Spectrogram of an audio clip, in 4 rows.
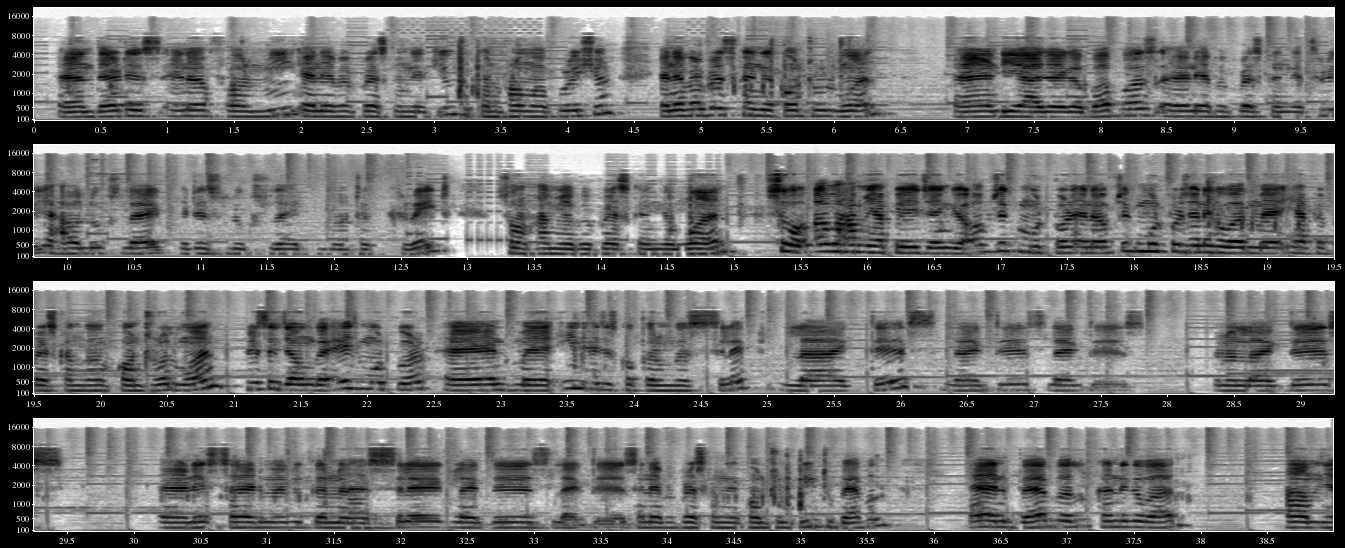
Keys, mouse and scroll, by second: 0.5-1.1 scroll down 1, 1.2 click, 3.7 q, 4.2-5.5 scroll up 1, 6.0 1, 6.6 scroll down 1, 7.1 alt+click, 10.0 3, 15.0 1, 16.7 right click, 20.1 1, 21.0 click, 21.1 right click, 21.3 Home, 24.2 click, 25.3 shift+click, 26.0 shift+click, 26.7 click, 27.5 click, 29.1 shift+click, 30.3 click, 31.4 middle click, 32.8 click, 33.6 click, 35.3 b, 36.8-37.4 scroll up 1, 38.4 alt+middle click.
